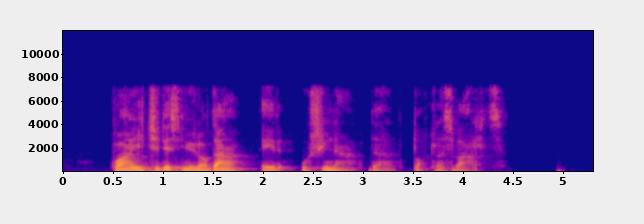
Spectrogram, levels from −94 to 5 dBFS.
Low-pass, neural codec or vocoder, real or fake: 7.2 kHz; codec, 16 kHz, 2 kbps, FunCodec, trained on Chinese and English, 25 frames a second; fake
